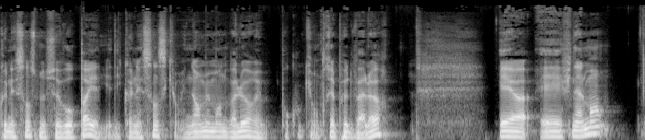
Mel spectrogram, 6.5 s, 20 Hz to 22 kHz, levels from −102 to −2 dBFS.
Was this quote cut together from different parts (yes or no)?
yes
